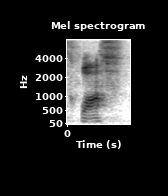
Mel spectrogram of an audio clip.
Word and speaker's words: coif: do you love how koif isn't pronounced coiff and it's still instead pronounced quaff I hate you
